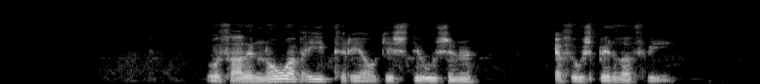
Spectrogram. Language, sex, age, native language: Icelandic, male, 20-29, Icelandic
